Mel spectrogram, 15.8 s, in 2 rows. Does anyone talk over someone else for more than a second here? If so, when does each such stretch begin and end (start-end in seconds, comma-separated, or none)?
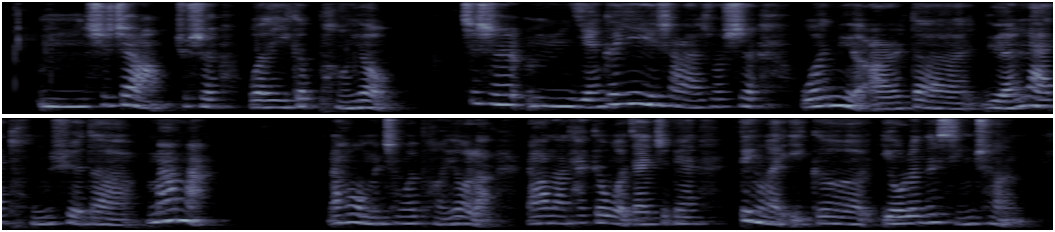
none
